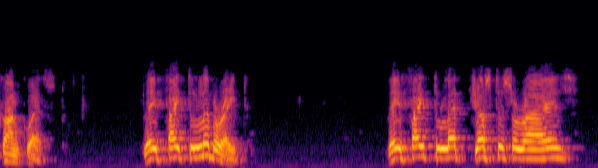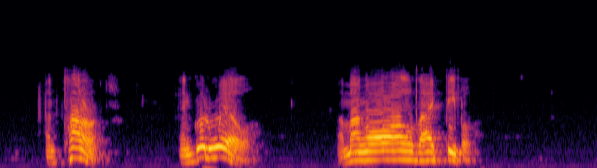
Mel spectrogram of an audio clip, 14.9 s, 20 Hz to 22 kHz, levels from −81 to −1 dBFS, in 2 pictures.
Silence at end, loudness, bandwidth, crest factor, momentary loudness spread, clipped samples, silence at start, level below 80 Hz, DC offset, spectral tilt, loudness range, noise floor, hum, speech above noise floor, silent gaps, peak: 1.5 s; -17 LUFS; 5.2 kHz; 12 dB; 15 LU; under 0.1%; 0 s; -64 dBFS; under 0.1%; -9 dB/octave; 4 LU; -61 dBFS; none; 45 dB; none; -6 dBFS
